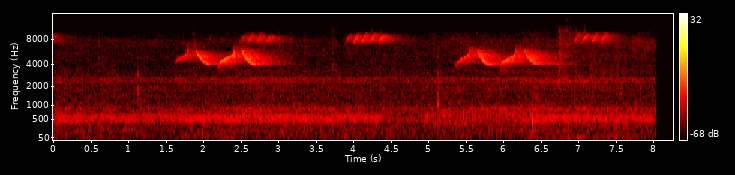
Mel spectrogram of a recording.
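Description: Small woodland birds calling faintly: short runs of about four quick, very high notes and pairs of sweeping whistled notes, repeated several times, over a faint steady hum.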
